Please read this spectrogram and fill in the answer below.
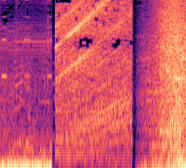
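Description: A low, steady engine hum cuts off suddenly under a second in. A synthesized rising sweep from a logo animation's sound effect replaces it, climbing steadily and stopping abruptly near the end.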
